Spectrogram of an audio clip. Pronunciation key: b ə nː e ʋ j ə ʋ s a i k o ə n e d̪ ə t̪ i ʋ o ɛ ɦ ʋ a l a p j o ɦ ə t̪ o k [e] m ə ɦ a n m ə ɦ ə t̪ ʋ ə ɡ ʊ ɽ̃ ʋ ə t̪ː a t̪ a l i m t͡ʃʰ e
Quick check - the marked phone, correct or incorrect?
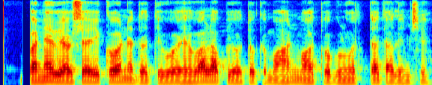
correct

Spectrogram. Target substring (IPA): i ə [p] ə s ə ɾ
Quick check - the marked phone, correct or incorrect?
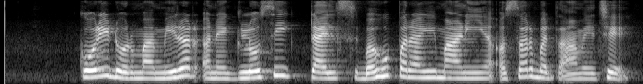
incorrect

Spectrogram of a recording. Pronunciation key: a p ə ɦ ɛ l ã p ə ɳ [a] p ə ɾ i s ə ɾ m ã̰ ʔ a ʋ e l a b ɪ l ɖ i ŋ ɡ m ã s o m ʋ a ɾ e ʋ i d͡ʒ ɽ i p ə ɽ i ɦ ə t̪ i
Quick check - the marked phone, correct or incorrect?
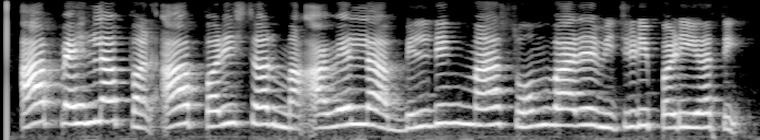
correct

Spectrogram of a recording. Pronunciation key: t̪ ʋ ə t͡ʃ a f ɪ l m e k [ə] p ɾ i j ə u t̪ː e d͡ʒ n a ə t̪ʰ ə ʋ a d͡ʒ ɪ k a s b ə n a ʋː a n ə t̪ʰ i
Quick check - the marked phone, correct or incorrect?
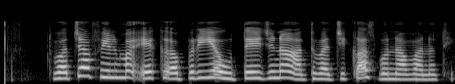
correct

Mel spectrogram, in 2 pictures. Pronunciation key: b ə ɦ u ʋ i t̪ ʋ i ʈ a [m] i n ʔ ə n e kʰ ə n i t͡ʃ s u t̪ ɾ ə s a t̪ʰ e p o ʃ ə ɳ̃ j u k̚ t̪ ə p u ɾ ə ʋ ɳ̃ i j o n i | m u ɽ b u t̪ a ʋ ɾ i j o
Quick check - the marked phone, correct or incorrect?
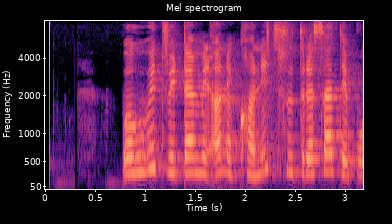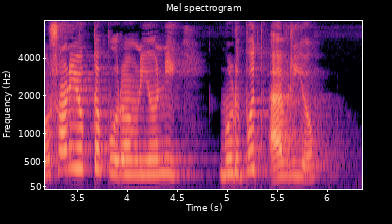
correct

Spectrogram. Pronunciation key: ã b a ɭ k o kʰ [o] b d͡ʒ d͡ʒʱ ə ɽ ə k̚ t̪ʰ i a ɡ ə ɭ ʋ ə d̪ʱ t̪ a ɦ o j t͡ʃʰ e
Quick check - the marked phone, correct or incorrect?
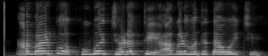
incorrect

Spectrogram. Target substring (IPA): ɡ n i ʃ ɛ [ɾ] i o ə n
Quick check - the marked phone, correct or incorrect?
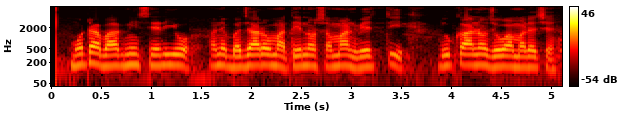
correct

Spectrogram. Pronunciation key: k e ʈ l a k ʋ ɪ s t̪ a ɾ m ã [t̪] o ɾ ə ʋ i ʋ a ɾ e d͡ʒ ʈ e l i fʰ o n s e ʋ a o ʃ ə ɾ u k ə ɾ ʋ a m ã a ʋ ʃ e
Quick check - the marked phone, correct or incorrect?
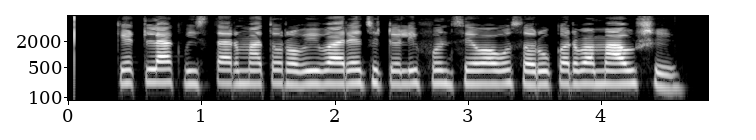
correct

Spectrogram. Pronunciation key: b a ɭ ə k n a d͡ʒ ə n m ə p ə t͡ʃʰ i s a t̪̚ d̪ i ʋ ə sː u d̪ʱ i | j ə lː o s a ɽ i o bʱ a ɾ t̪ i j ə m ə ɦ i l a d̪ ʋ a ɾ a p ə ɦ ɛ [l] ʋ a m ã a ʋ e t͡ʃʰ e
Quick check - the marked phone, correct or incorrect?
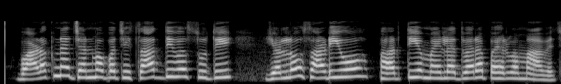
incorrect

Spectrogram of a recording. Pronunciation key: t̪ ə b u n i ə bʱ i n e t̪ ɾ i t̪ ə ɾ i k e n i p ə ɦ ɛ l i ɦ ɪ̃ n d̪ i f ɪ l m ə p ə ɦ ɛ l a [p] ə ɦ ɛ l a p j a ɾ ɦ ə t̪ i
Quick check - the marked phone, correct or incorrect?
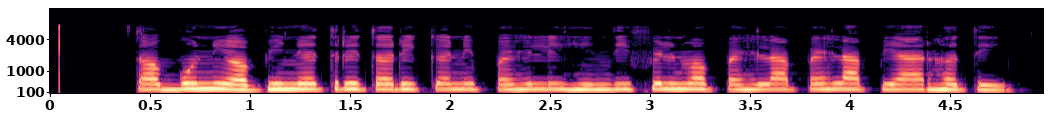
correct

